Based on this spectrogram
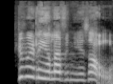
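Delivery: high, quick cooing voice.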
